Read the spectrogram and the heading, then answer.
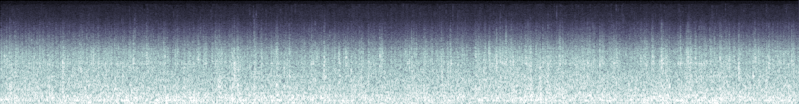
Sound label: rain inside; CrossCode; background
